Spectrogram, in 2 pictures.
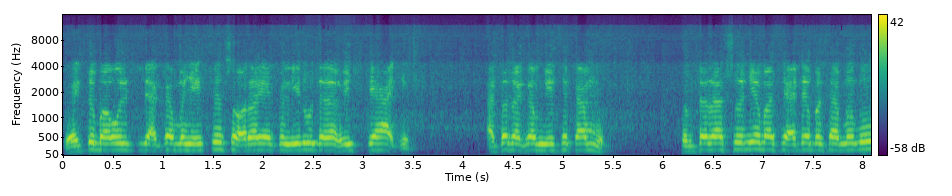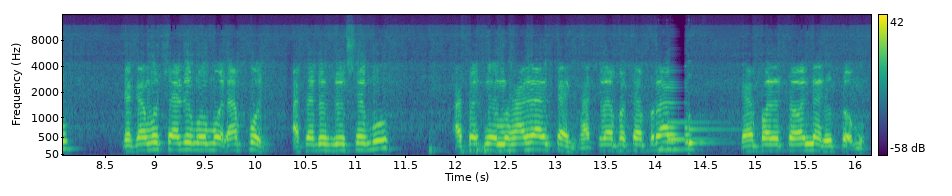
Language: Malay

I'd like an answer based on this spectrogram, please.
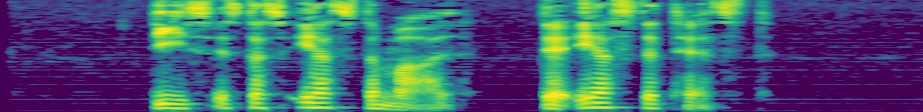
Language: German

